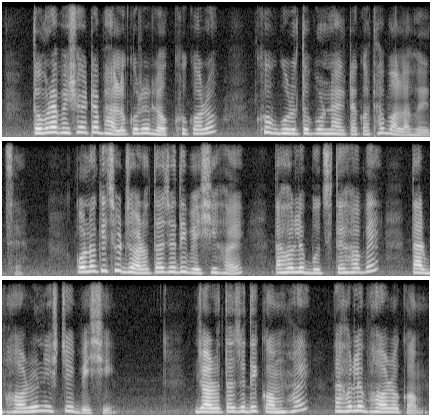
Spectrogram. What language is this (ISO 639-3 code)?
ben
